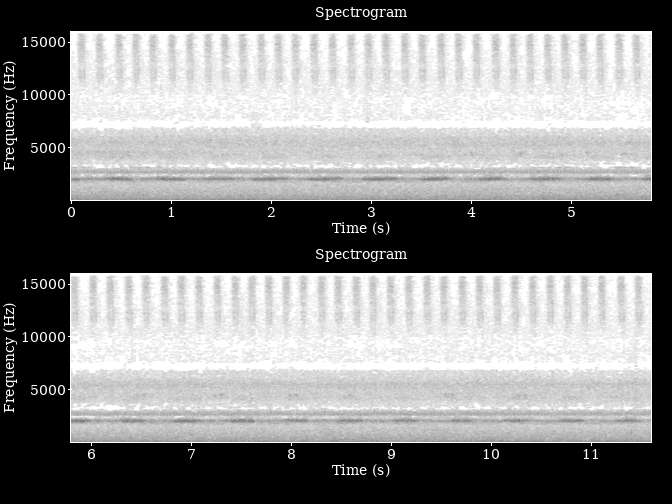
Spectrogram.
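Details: A steady evening cricket chorus near a deck: crisp, high chirps pulse rhythmically about twice each second, while soft broadband noise and a low hum fill the background.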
